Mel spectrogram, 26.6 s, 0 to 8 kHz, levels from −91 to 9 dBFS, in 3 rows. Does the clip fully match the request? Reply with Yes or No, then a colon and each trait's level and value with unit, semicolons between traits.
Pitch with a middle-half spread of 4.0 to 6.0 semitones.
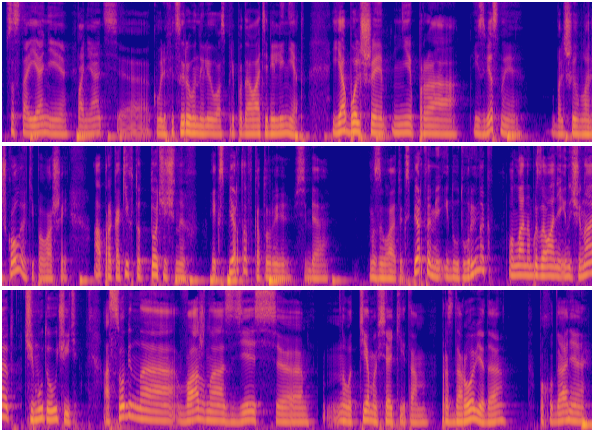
No: average, 3.4 semitones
